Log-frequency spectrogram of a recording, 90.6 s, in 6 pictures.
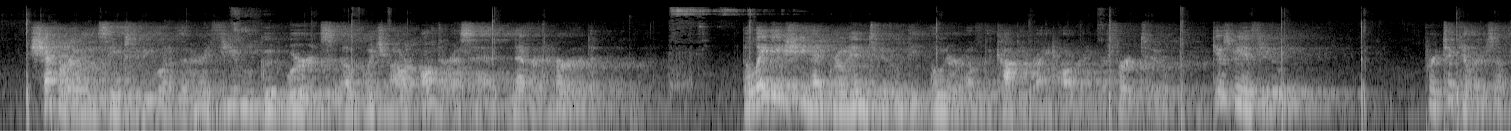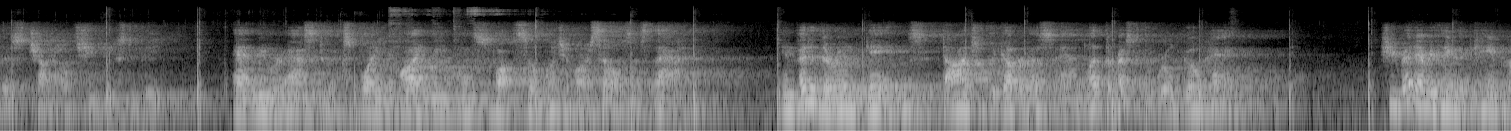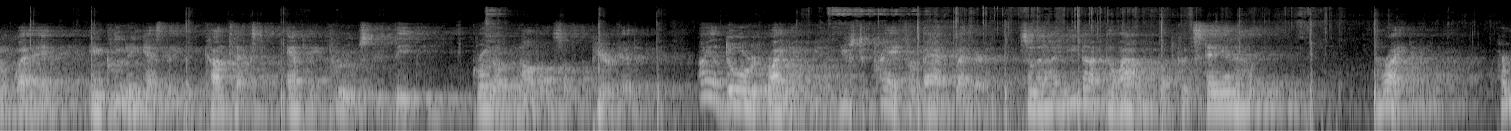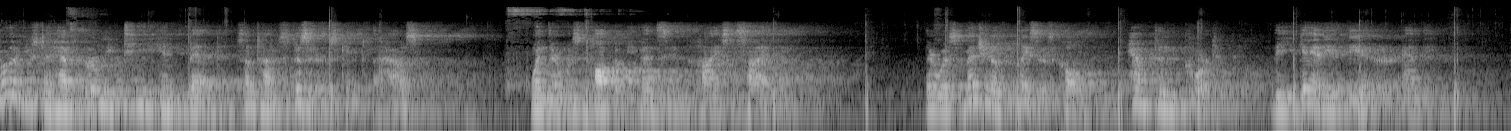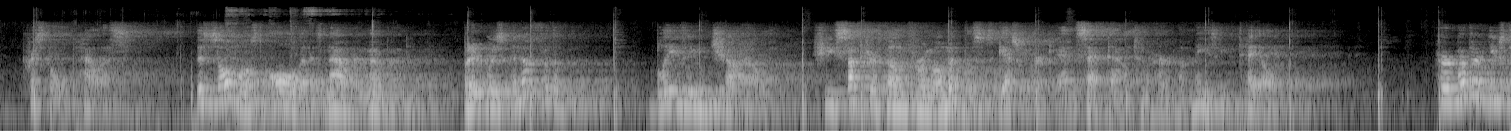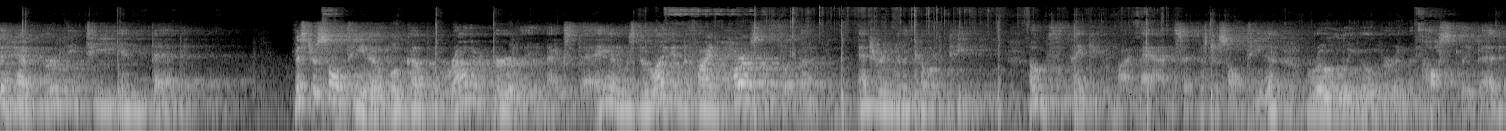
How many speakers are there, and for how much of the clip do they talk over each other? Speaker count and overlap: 1, no overlap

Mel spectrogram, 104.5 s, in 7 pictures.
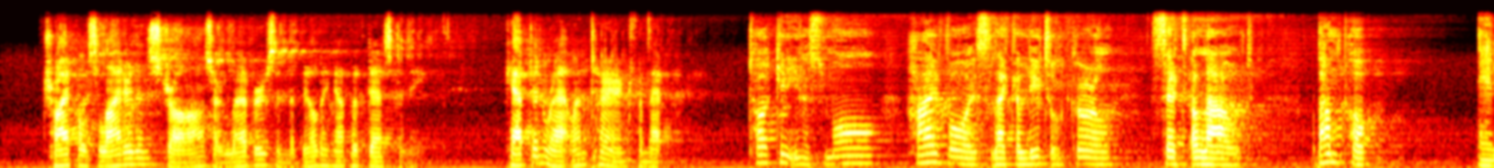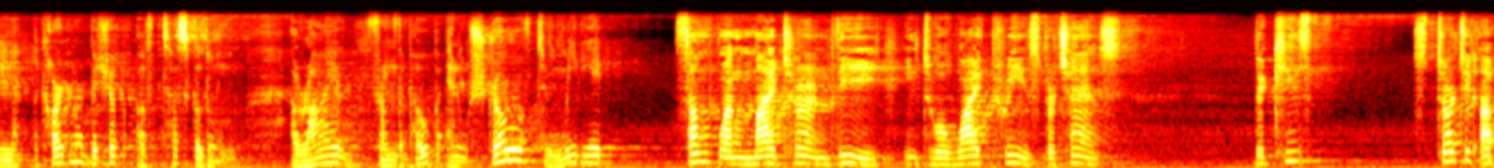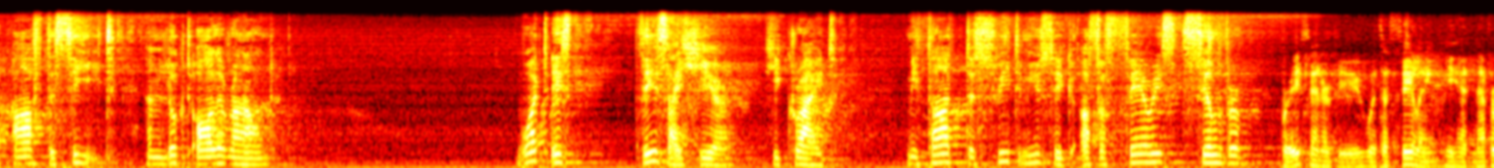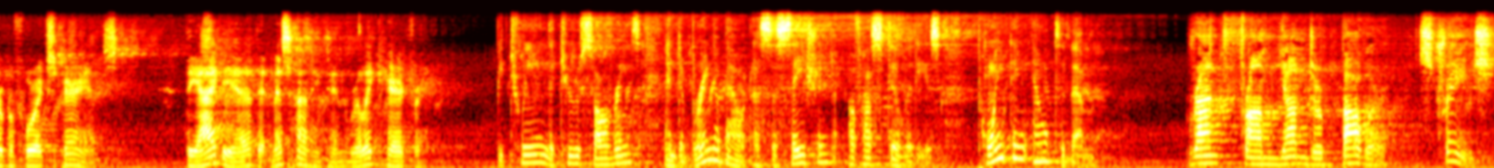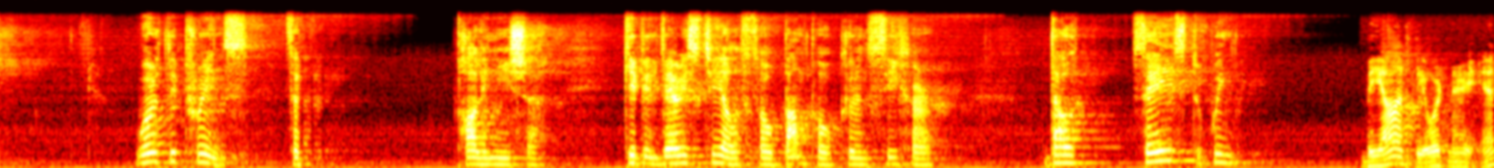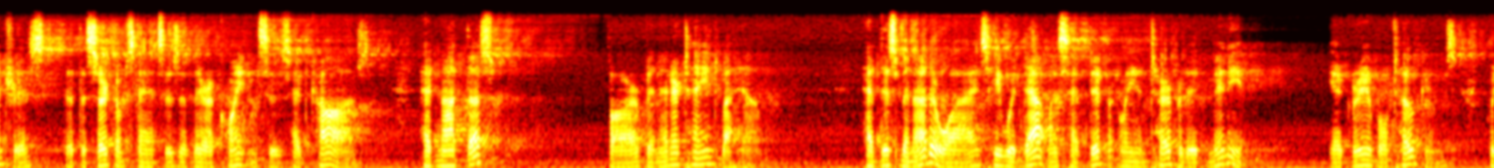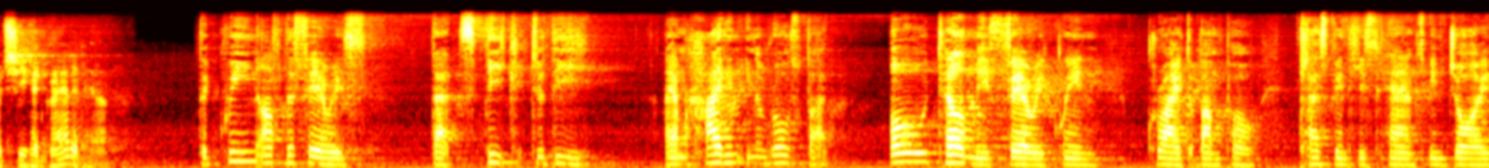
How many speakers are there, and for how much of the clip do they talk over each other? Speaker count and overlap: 3, no overlap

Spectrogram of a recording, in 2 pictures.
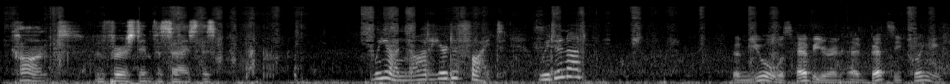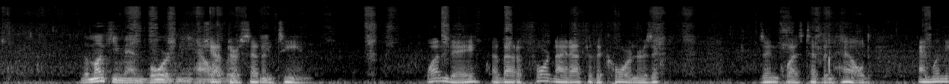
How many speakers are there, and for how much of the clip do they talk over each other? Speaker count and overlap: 5, about 4%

